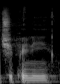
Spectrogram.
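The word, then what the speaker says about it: Chiappini: My name is Chapini. Last name is spelled C H I A.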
